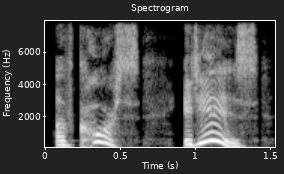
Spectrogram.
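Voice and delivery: high, loud, eager agreement; anxious agreement. Acted. Mrs Brigham agreeing with Caroline, anxious. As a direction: agree to convince yourself.

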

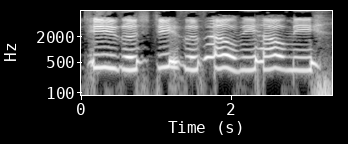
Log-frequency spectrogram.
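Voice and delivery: high, loud, tearful calls; crying plea. Retold or imitated. Child crying to Jesus in vision, tearful and high. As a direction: cry out his name through tears.

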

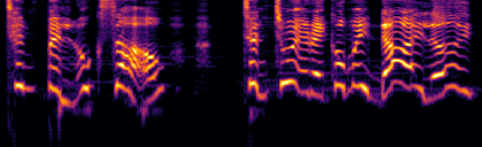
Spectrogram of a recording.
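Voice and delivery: tearful, high-pitched confession with gasping breaths; weeping with guilt; crying. Acted. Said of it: "อย่าร้องไห้สิ".

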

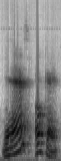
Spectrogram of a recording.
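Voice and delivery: normal talking voice

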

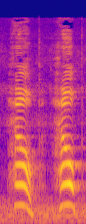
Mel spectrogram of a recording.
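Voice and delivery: high, loud yelp; crying for help. A narrator's reading. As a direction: shout for help in pain. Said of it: "cried the wolf".

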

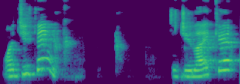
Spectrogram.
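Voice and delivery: plain reading voice

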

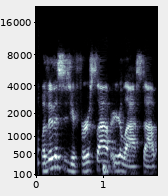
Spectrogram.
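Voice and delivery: ordinary talk, nothing marked

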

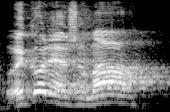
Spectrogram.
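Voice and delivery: drawn-out, high-pitched call; slow searching shout through the house. Acted. Man looking for his absent household, calling out.

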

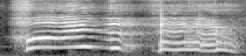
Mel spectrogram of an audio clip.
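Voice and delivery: loud high falsetto greeting; drag queen voice. Pretend. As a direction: trill out a high diva hi. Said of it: "What's your drag queen voice sound like?".

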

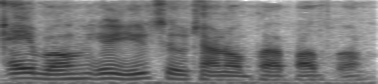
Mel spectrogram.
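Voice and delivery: ordinary talk, nothing marked

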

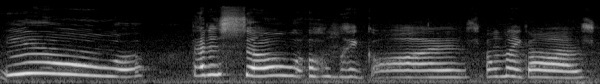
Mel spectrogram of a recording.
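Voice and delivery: high, loud, stretched-out "ew"; hearing about dissecting a fisheye; grossed out. Real, not acted. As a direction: drag out the disgust. Disgust at fisheye.

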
